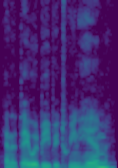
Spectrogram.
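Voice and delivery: ordinary delivery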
